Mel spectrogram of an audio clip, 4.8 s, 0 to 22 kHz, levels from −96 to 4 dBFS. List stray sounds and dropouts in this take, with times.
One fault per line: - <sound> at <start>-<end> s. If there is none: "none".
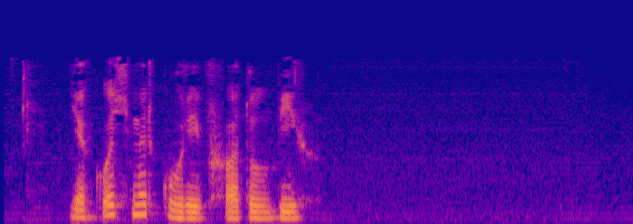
none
